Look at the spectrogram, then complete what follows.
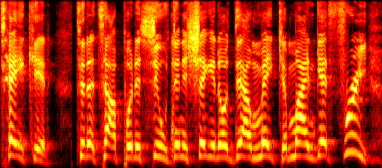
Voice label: RAP PHRASE

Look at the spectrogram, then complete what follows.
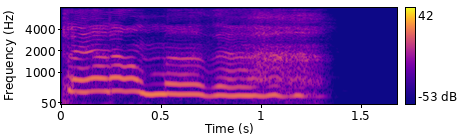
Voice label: female, Dance Ultra Voice hooklines; Mutekki Media; Dance Ultra Voice VOL-1

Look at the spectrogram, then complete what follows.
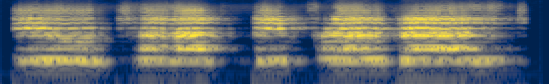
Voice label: Vocoder U Cannot Be, robot vox; X-Static Goldmine

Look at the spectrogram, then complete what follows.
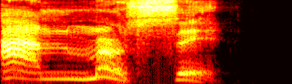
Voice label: PREACHIN, Gospel, PREACHER; Vocal Planet Vol1 Gospel

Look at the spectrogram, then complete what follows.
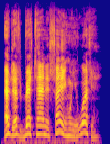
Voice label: SPOKEN, Blues Soul, TALK

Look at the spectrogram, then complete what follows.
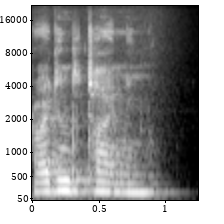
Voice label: "Right in", shout; Best Service; Hyper Dance

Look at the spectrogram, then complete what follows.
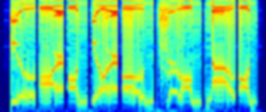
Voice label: Robot On Your Own, robot vox; X-Static Goldmine

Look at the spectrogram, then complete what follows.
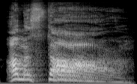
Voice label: "I'm a star", shouts; Best Service; Hyper Dance

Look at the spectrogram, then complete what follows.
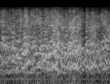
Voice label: Intro Chatter Japanese; SNES; Super Mario All-Stars

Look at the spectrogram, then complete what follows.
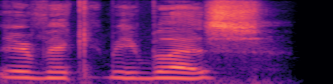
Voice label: DIALOG, R&B Dance, FEM. SPOKEN

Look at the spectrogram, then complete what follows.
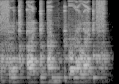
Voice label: VOCODER VOX; Masterbits - Tekkno Trax

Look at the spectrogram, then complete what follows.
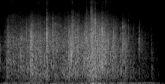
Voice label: NEWS; AKAI Anime Sound FX

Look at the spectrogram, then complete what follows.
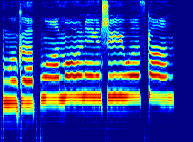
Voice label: female a 140, short hooks, Dance Voice; Mutekki Media; Dance Ultra Voice VOL-1

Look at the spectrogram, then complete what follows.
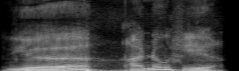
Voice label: talk, spoken, blues soul; Spectrasonics Vocal Planet

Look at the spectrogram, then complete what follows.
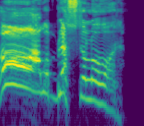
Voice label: PREACHIN, Gospel, PREACHER; ILIO; Vocal Planet

